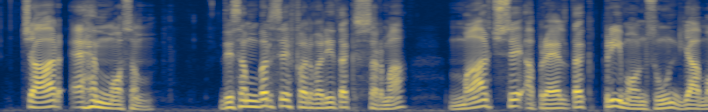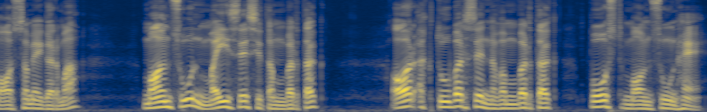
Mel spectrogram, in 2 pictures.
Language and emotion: Urdu, neutral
